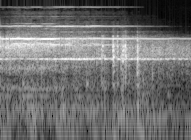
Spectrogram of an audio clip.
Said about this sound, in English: Your phone should ring soon. Soon. There it is. Hey, what's that?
